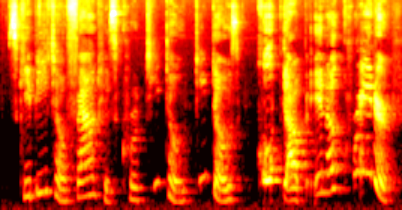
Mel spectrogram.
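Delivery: usual speaking voice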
